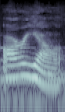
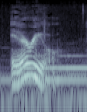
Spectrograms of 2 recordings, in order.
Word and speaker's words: Ariel: Quick note here, I know you might cringe when I say "Ah-ree-elle" instead of "Air-ee-ull," but Ariel, the name, means Lion of God in Hebrew.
